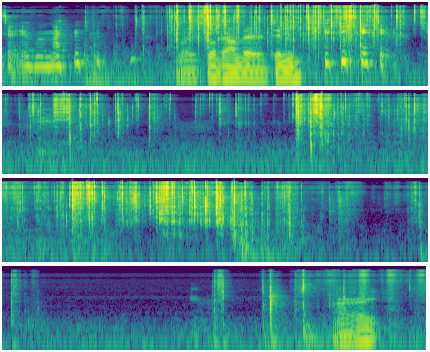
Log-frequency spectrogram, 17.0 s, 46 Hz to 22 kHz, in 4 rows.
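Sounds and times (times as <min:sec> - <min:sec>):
foil wrapper crinkling and tearing: 0:01.2 - 0:12.1.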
